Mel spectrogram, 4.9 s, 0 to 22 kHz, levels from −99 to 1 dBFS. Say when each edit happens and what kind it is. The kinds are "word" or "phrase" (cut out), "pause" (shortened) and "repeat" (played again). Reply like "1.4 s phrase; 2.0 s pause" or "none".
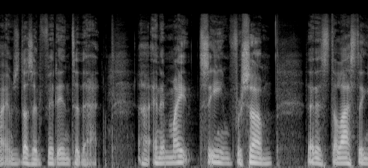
none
